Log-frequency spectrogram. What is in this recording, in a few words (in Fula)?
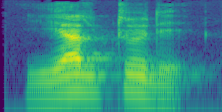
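"yaltude", Fula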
